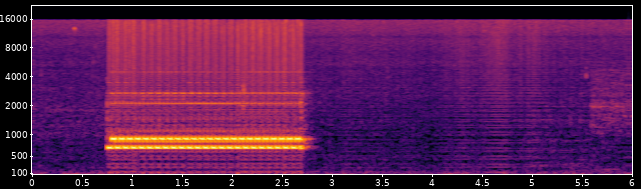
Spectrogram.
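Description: Telephone ringing: one ring about two seconds long, starting a second in. It is a two-pitched ring with a fast flutter.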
